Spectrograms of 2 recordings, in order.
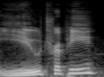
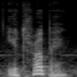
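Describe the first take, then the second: First: The name ends in 'tropee', rhyming with entropy. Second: The name ends in a one-syllable 'trope' sound. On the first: The speaker calls it right. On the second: The speaker calls it wrong.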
